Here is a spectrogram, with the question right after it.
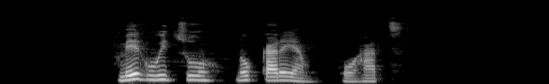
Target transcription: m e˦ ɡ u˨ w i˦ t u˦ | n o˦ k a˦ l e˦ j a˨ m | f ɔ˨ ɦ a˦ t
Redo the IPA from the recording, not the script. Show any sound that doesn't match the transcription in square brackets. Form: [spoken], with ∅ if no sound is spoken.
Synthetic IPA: m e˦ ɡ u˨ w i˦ t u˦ | n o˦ k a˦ [ɾ] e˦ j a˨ m | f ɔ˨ ɦ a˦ t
